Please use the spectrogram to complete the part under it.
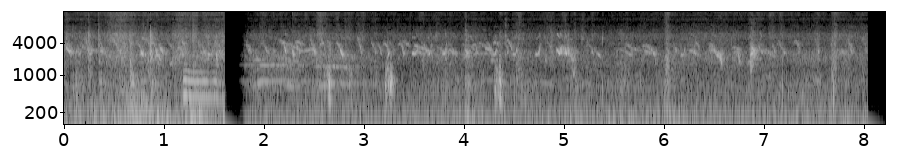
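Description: Backyard chickens, with a hen sitting on eggs, cluck in a series of short calls over steady farmyard noise, and a few clearer notes stand out near the start.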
